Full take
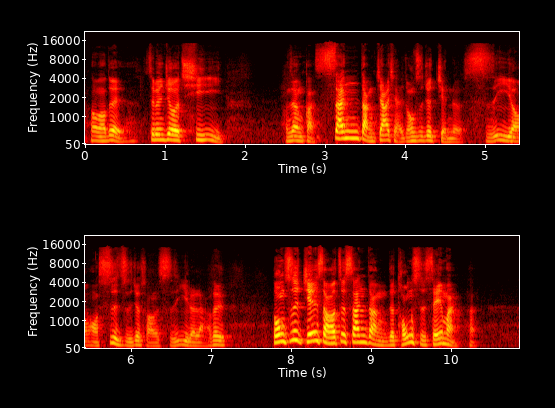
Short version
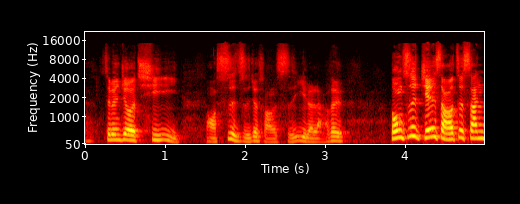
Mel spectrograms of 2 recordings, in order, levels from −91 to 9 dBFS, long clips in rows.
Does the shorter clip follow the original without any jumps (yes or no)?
no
